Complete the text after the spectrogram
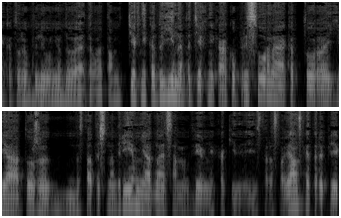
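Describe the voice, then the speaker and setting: A man speaks off the cuff as an alternative health practitioner, his voice mellow and dark in tone at a middling pitch. He hesitates often, filling gaps and restarting phrases as he explains. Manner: hesitant, many fillers and restarts. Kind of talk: unscripted explanatory talk.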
